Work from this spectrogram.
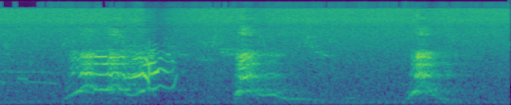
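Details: Male dog facing two other male dogs in a fight; three harsh, wavering barks and yelps, the first long and strained, then two shorter ones about a second apart.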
